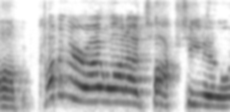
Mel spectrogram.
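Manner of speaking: put-on commanding officer-style boom, loud and high. Recalling how a man called someone over to talk, imitating a big booming voice. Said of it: "with the big booming voice".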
